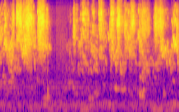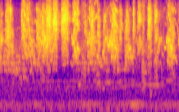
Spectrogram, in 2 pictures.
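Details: Finches eating and playing: a chorus of short, high, squeaky chirps in rapid bursts, with a brief lull near one second before the chattering resumes and continues steadily.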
